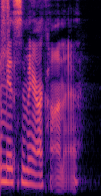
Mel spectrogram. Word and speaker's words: Miss Americana: That's Miss Americana.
